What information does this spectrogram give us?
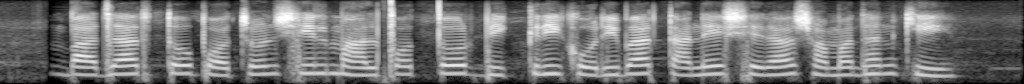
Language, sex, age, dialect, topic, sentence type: Bengali, female, 41-45, Rajbangshi, agriculture, statement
